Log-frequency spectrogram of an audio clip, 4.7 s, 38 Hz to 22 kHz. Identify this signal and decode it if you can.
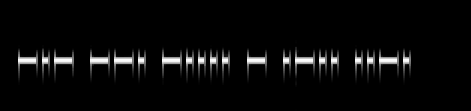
Morse code, heard as a keyed tone, about 21 wpm, 700 Hz. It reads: KG6TLF
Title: USA Call Signs - 6 Characters - Repeated 3x - 20wpm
